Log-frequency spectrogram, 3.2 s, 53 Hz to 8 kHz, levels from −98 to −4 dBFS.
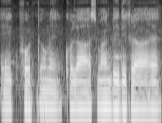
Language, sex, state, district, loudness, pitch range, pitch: Hindi, male, Arunachal Pradesh, Lower Dibang Valley, -17 LUFS, 95-100 Hz, 95 Hz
